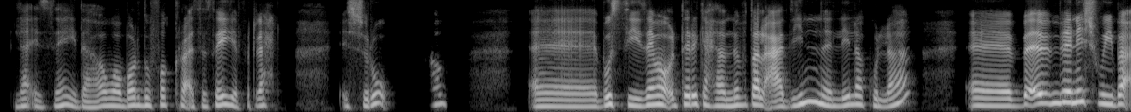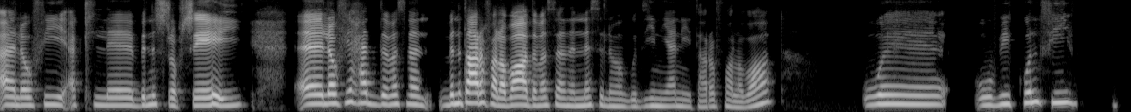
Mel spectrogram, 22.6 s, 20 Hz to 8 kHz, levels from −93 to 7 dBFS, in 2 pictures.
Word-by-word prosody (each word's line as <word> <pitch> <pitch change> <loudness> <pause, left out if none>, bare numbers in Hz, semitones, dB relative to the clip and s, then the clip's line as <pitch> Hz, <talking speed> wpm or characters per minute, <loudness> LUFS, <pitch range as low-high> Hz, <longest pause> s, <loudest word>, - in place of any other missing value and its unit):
لأ 180 0 -7
إزاي؟! 185 +5 -5
ده 160 0 -7
هو 185 +5 -2
برضو 205 +2 -1
فقرة 210 -2 -6
أساسية 190 +4 -2
في - - -22
الرحلة، 195 +1 -8 0.6
الشروق 185 - -5 0.4
آه، 240 +2 -7 0.9
آآ، 170 -1 -2
بُصّي 210 -1 0
زي 220 +3 +3
ما 230 -1 +4
قلت 190 +2 -4
لِك 230 0 +2
إحنا 185 -3 -1
بنفضل 210 +3 +1
قاعدين 235 - +2
الليلة 205 +4 -1
كلّها، 205 - -4 0.6
آآ، 195 -1 +1
ب 180 - -11 0.4
بنشوي 280 -4 +3
بقى 225 -2 +2
لو 205 0 0
في 215 0 -5
أكْل، 210 0 -8 0.3
بنشرب 210 0 -4
شاي، 200 +1 +3 0.5
آآ، 240 +2 +7
لو 255 +1 +5
في 275 +5 -3
حد 260 -5 -1
مثلًا 230 -2 -2
بنتعرّف 260 +4 +6
على 195 -3 +4
بعض 215 0 +6
مثلًا 200 0 -4
الناس 200 +3 -4
اللي 190 -3 -6
موجودين 180 +2 -6
يعني 185 -1 -7
يتعرّفوا 170 +2 -11
على 150 -2 -7
بعض، 250 - -4 0.8
و 225 +4 +1 0.9
وبيكون 235 +8 -2
في 280 -1 -2
اهم. 250 -5 -17
205 Hz, 135 wpm, -24 LUFS, 185-230 Hz, 0.9 s, آآ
